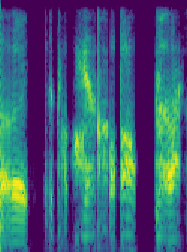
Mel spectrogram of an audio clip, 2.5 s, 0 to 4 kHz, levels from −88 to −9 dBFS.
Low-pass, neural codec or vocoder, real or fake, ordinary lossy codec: 3.6 kHz; codec, 16 kHz, 0.8 kbps, ZipCodec; fake; none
